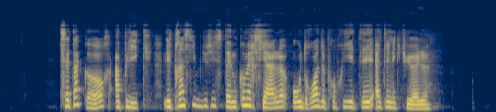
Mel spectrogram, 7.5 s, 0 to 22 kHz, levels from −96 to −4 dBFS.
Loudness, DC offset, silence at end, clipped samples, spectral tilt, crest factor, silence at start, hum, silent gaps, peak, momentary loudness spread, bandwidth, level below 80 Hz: -20 LUFS; under 0.1%; 1 s; under 0.1%; -5 dB/octave; 18 dB; 0.9 s; none; none; -2 dBFS; 8 LU; 9.4 kHz; -66 dBFS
